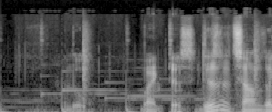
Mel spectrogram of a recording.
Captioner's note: deep voice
